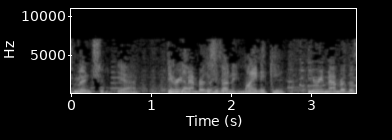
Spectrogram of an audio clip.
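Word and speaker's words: München: in Germany sir um Munich EXC and how do you how do you say Munich in German Muni wrong it's munion yeah do you remember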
